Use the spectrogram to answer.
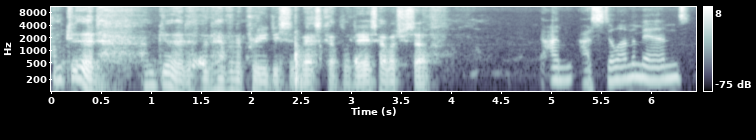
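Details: Adult man speaking in conversation; normal adult male voice.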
